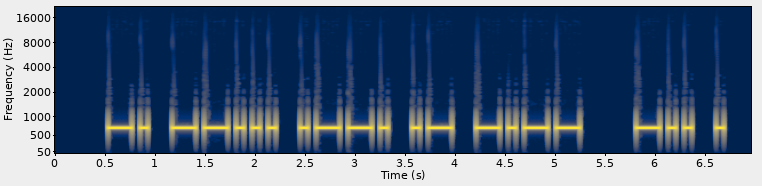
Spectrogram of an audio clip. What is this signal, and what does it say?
Morse code, heard as a keyed tone, about 15 wpm, 700 Hz. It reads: N7PAY DE
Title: USA Callsign DE Callsign - 5 Characters - 15wpm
